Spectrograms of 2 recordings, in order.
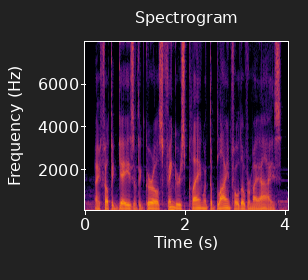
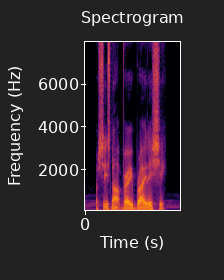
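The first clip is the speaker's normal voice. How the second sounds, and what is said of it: Male voice with British accent. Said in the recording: “This time a guy with a British accent.”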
